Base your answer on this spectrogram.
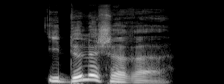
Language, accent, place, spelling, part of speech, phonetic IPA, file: German, Germany, Berlin, idyllischere, adjective, [iˈdʏlɪʃəʁə], De-idyllischere.ogg
- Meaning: inflection of idyllisch: 1. strong/mixed nominative/accusative feminine singular comparative degree 2. strong nominative/accusative plural comparative degree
